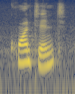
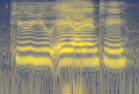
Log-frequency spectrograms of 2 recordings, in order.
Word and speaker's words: quaint: home now a Quant quantent reminder of the acquaintant babe how do you say this word q-u-a-i-n-t quaint wow that was called quantent quaint sure we've got it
